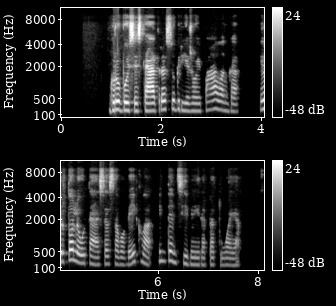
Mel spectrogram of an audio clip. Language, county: Lithuanian, Marijampolė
